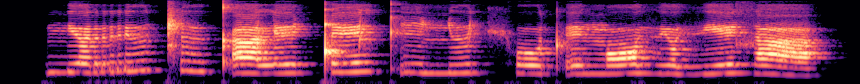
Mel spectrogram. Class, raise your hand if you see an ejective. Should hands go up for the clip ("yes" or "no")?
yes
